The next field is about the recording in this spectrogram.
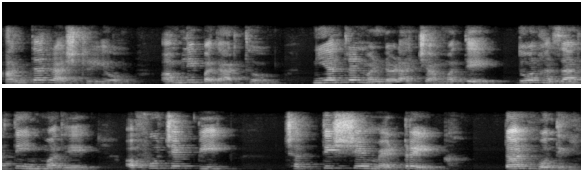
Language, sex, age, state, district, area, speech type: Marathi, female, 45-60, Maharashtra, Akola, urban, read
